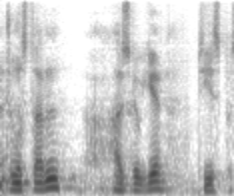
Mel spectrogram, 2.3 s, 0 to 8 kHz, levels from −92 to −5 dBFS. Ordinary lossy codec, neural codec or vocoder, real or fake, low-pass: none; codec, 16 kHz, 1 kbps, FunCodec, trained on LibriTTS, 50 frames a second; fake; none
